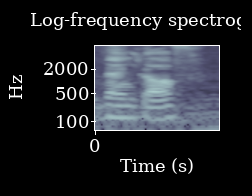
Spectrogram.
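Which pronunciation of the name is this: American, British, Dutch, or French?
British. The name is pronounced the British way. "in London they say Van Gogh"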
